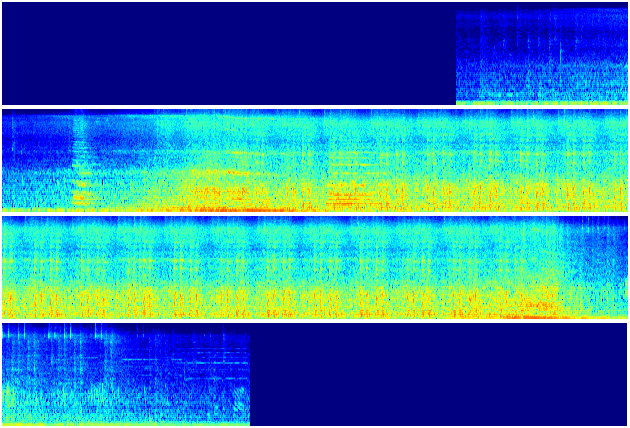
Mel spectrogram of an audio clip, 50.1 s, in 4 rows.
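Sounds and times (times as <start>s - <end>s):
locomotive engine drone: 9.1s - 21.0s, 33.8s - 42.5s
train horn blasts: 13.8s - 14.7s, 18.9s - 20.3s
wheels clattering over rail joints: 20.3s - 41.0s.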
